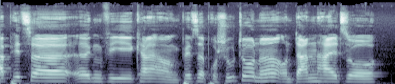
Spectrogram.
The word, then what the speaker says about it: Prosciutto: Ich hätte voll Bock auf eine fucking Pizza Prosciutto gehabt. So, jetzt habe ich es richtig ausgesprochen. – Ja. – Prosciutto.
